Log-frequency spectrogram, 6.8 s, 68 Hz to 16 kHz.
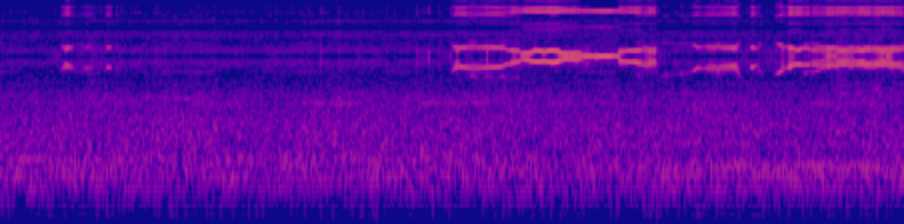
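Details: Bald eagle young feed with their mother on a squirrel at a Berry College nest on an April 2015 afternoon. After near silence, a long, high, warbling whistle wavers, then another squeal follows.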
